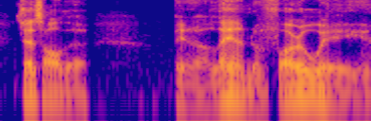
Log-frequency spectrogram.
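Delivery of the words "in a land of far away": deep, slow, storybook voiceover narrator voice. Showing the voiceover voice a cold gave: deep narrator voice. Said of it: "that deep".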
